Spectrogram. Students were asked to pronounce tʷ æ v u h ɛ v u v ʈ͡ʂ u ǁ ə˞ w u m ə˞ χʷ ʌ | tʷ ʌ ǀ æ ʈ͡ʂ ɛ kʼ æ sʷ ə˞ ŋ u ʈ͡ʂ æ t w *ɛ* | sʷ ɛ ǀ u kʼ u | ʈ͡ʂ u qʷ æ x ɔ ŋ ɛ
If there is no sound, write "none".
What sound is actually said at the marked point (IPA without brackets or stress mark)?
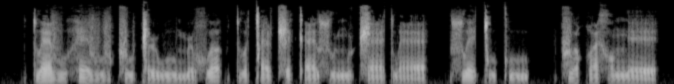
æ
